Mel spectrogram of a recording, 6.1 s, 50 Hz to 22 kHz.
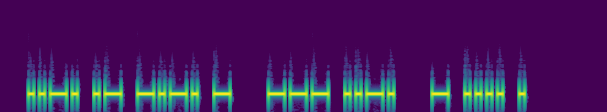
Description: Morse code, heard as a keyed tone, about 22 wpm, 700 Hz. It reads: FACT OF THE
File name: practice / 22wpm / Build A Phrase - 5-Word Phrases - 22wpm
